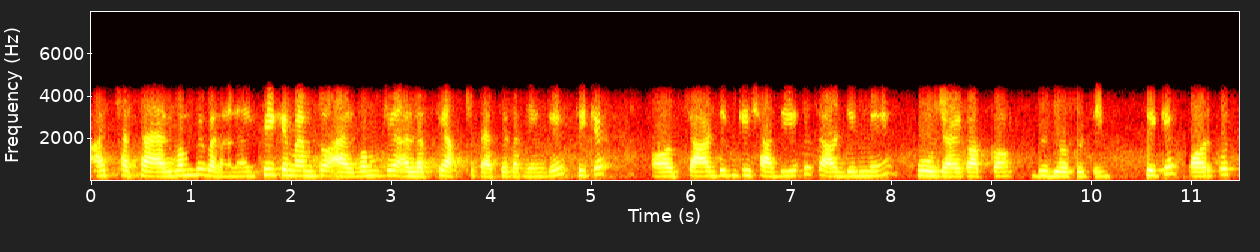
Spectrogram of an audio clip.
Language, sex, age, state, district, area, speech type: Hindi, female, 18-30, Madhya Pradesh, Harda, urban, conversation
